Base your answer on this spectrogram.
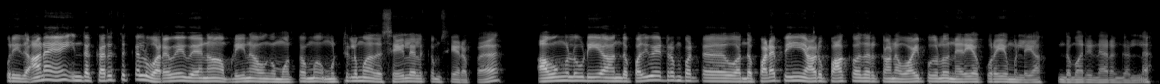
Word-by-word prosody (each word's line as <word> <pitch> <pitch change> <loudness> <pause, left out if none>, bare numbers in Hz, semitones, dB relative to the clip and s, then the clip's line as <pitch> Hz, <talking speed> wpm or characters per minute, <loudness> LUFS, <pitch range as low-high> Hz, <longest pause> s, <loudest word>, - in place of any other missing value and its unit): புரியுது. 145 -3 0
ஆனா, 215 - +6 0.3
இந்த 180 -1 +1
கருத்துக்கள் 210 +4 0
வரவே 150 +6 +2
வேணாம். 150 0 +3
அப்படின்னு 135 +4 -1
அவங்க 135 -2 -1
மொத்தமா, 140 +4 -3
முற்றிலும் 160 +5 -1
அதை 130 -3 -1
செயலிழக்கம் 135 -2 -2
செய்யறப்ப, 110 -3 -6 0.7
அவங்களுடைய 175 +1 +2
அந்த 155 0 +1
பதிவேற்றம் 185 +2 0
பட்ட 165 -1 -4 0.4
அந்த 140 +1 0
படைப்பையும் 175 +3 +3
யாரும் 145 0 +1
பாப்பதற்கான 145 -3 0
வாய்ப்புகளும் 140 0 0
நெறைய 125 +1 +2
குறையும் 125 -2 -1
இல்லயா, 105 +1 -5 0.2
இந்த 110 0 -6
மாரி 110 0 -6
நேரங்கள்ல. 100 0 -10
145 Hz, 145 wpm, -24 LUFS, 125-165 Hz, 0.7 s, ஆனா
